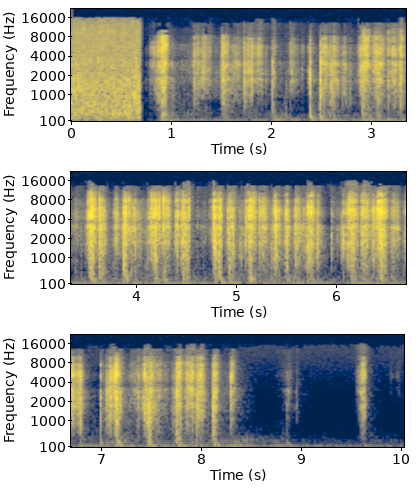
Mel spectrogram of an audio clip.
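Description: A nutria (coypu) crunching and gnawing food held in its paws: quick sharp crunches, several a second, that stop about eight seconds in. Under a second in, a stretch of outdoor water noise with a faint bird whistle cuts off suddenly.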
